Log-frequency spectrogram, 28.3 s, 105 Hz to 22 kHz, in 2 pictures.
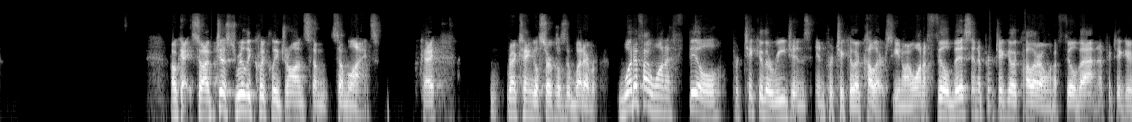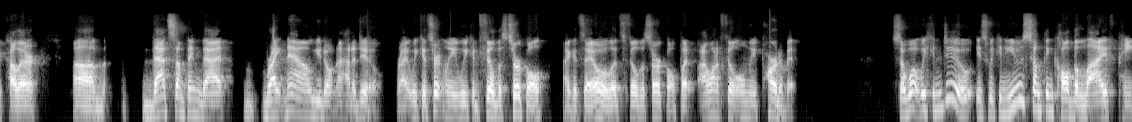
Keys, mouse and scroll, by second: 1.6 click, 3.8 click, 5.8 click, 20.1 click, 21.1 F15, 22.1 click, 26.1 click, 28.2 click.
